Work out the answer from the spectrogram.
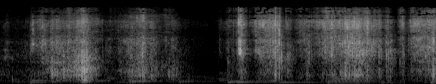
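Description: Crinkling and crumpling of wrapping as a taped gift package is unwrapped under a table, in irregular rustling bursts with a short pause midway.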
